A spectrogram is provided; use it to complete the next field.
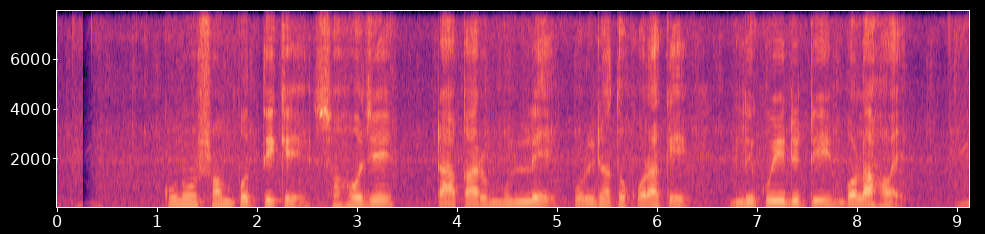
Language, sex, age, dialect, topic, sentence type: Bengali, male, 36-40, Standard Colloquial, banking, statement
